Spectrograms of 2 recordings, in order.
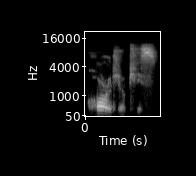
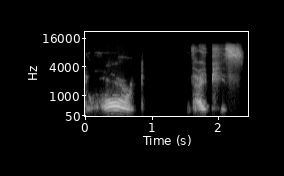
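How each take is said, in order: First: Slow, deliberate hold your peace; slow modern wording. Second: King James wording. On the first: Preacher explaining the modern meaning, slow and deliberate. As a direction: spell it out slowly for the congregation. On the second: Preacher quoting the King James Bible, firm then hushed. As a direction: read it like the old Bible. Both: Shown as a demonstration. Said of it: "That's the King James way of saying".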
